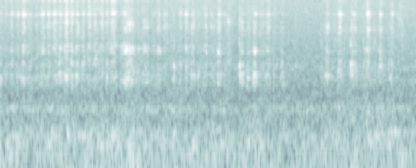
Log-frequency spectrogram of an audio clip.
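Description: A graphite pencil draws fine detail lines on the white paper of a spiral-bound sketchbook page. Soft, irregular scratchy strokes rise and fade over a quiet, steady low rumble.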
